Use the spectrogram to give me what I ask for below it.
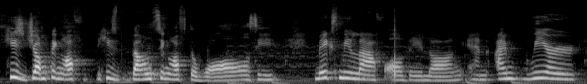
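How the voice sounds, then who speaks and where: A woman in her fifties, an interview guest, telling a story in a casual, animated way and acting out quoted lines while mixing English and Filipino. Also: fairly high pitch, a little slow, soft background music.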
